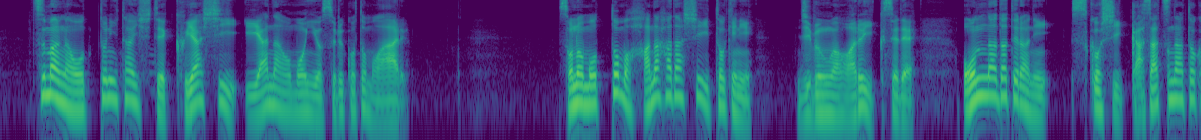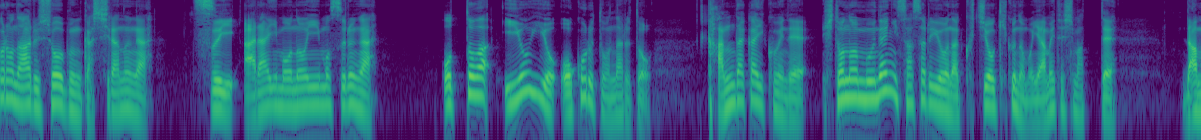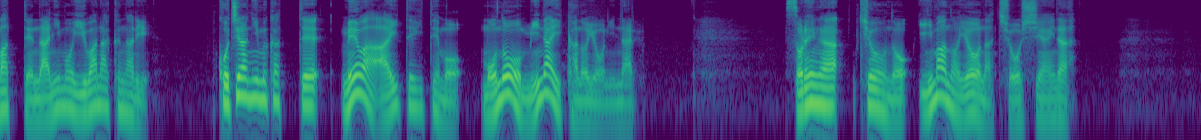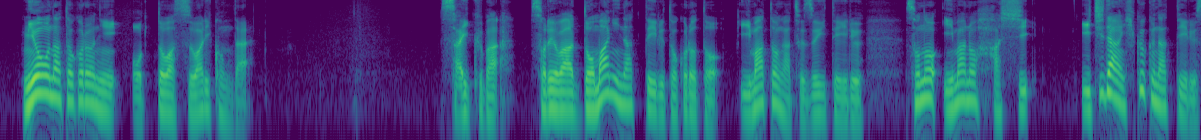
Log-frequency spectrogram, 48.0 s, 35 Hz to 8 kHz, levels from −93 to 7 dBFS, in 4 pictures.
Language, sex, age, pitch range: Japanese, male, 20-39, 100-160 Hz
